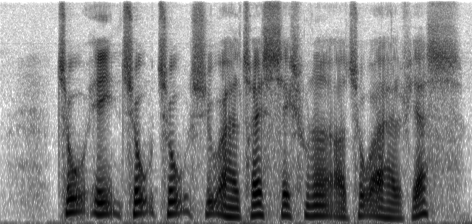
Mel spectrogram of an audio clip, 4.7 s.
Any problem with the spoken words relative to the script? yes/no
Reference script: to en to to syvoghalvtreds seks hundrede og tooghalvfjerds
no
